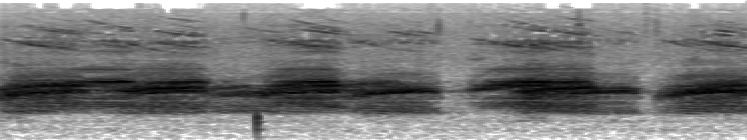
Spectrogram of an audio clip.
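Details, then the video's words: Frogs croaking in a dense chorus, long buzzy rasping calls in overlapping bursts of about a second each, broken by brief gaps, over a steady background hiss. "Frog Sound"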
